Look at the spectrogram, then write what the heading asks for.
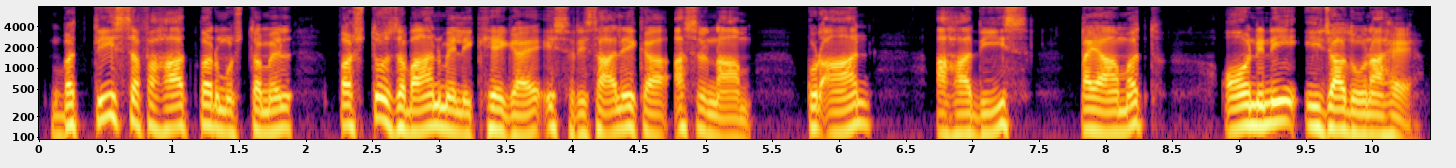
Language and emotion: Urdu, neutral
